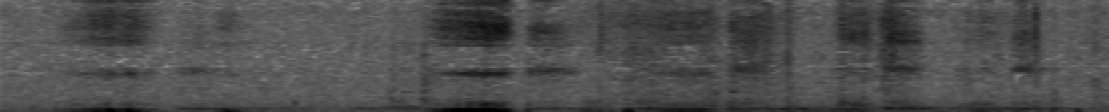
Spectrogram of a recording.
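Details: Sleeping dog lying on his back, snoring: soft rasping breaths swelling and fading every couple of seconds, one louder snort-like snore in the middle, over steady background hiss.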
